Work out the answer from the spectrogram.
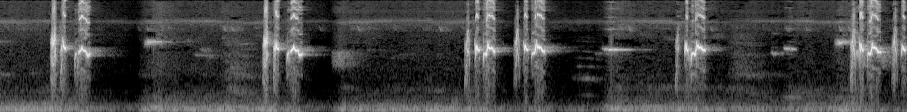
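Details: Sooty-headed bulbul singing vigorously to call a rival, used as a lure for other birds: short bright chirpy double phrases repeated about every two seconds, with faint thin whistles between and a low rumbling hum in gaps.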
